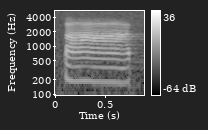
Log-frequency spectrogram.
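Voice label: "baat6", Cantonese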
